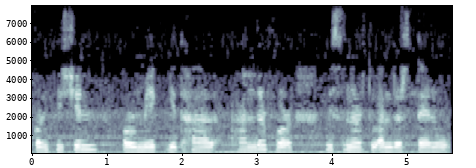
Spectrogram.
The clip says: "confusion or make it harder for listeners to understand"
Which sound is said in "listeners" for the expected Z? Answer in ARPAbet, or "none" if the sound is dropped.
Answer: none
